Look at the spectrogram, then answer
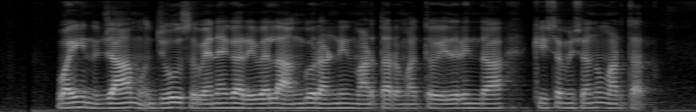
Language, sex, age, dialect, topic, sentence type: Kannada, male, 18-24, Northeastern, agriculture, statement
